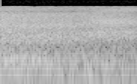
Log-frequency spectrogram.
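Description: A steady, loud roar of sea waves fills the whole stretch, a dense hiss and rumble of surf that churns on without pause or distinct breaks. No voices are heard.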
